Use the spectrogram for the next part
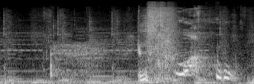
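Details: Dog sneeze: a sudden sharp burst of noisy air over background music, followed by a person saying bless you.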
